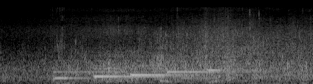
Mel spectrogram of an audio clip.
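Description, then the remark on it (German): Gentle, calm waves wash onto a beach with a steady, soft rushing, joined by a few sustained musical tones that step gradually upward above the water. No one speaks. “Du hörst das Rauschen der ruhigen Wellen und ihre stete Bewegung.”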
